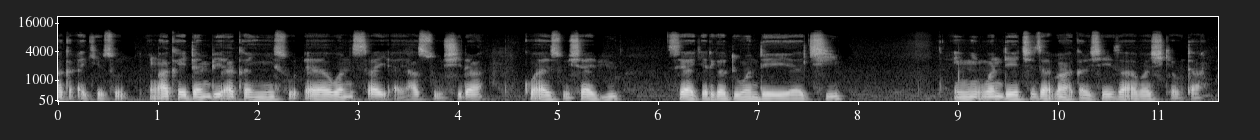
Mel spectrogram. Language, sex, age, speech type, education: Hausa, male, 30-45, spontaneous, secondary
